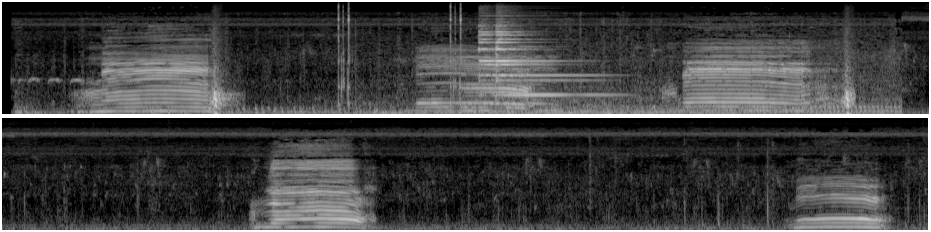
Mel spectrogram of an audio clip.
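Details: Tame cattle lowing inside a shed in a peaceful Indonesian village, five harmonic moos spread over the stretch, each about one to two seconds long, with a steady hum underneath.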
